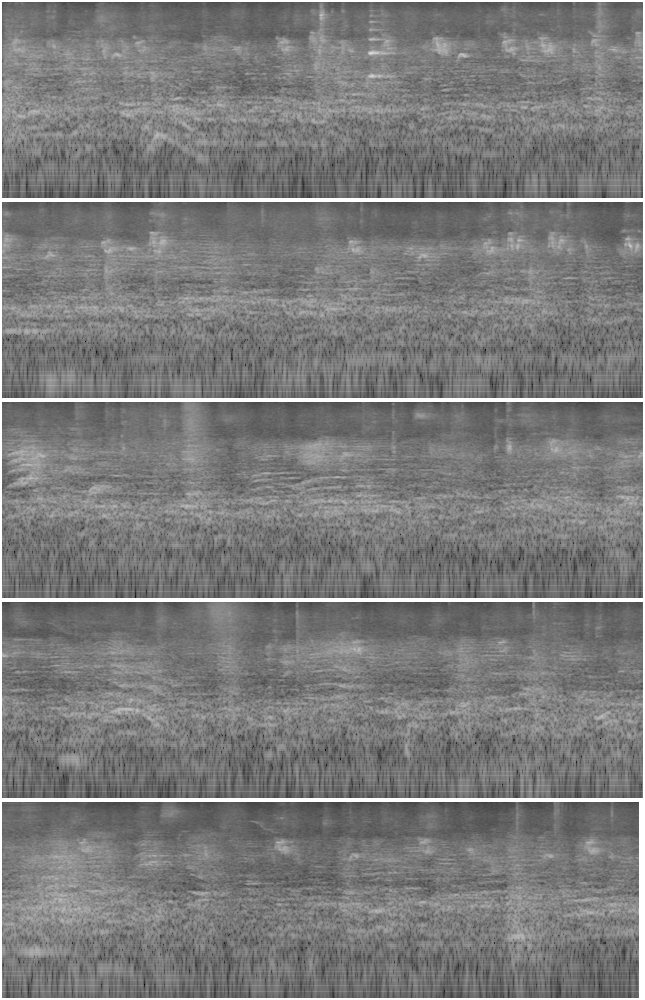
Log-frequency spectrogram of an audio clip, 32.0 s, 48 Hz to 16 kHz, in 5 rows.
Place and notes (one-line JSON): {"title": "Chigorodó, Chigorodó, Antioquia, Colombia - Colegio Laura Montoya en jornada escolar", "date": "2014-12-06 10:25:00", "description": "Students having break between classes in the Laura Montoya School.\nRecorder: Zoom H2n XY technique", "latitude": "7.66", "longitude": "-76.67", "altitude": "35", "timezone": "America/Bogota"}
